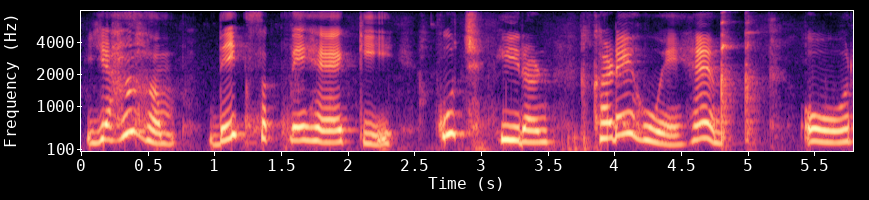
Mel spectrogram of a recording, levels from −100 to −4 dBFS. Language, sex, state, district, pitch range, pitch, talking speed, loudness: Hindi, female, Himachal Pradesh, Shimla, 245-325 Hz, 280 Hz, 125 wpm, -13 LUFS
